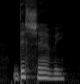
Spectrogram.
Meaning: cheap
- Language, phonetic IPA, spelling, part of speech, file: Ukrainian, [deˈʃɛʋei̯], дешевий, adjective, Uk-дешевий.ogg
